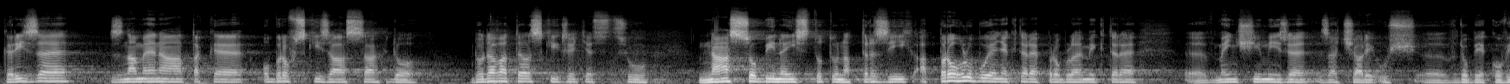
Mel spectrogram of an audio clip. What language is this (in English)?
Czech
